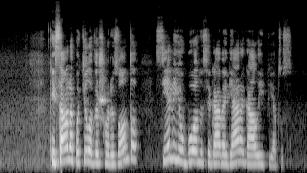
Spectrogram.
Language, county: Lithuanian, Vilnius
